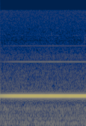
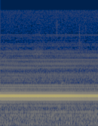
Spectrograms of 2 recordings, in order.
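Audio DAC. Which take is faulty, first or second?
second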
